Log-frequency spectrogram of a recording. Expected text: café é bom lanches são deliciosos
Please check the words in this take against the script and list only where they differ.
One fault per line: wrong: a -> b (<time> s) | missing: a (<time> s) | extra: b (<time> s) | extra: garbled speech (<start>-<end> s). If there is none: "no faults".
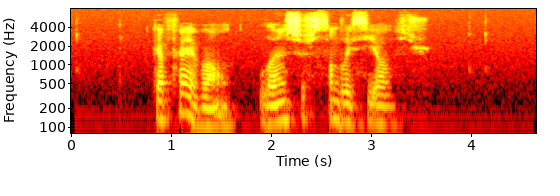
no faults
